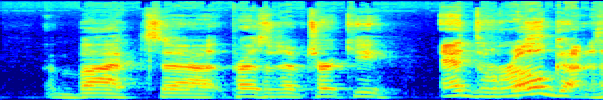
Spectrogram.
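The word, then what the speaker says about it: Erdoğan: trouble in Turkey but uh president of Turkey Ed Rogan is how you say his name uh said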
